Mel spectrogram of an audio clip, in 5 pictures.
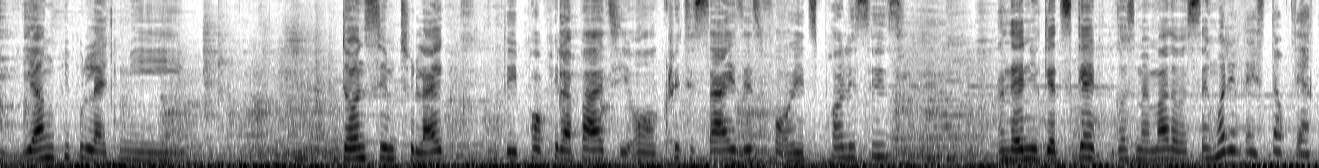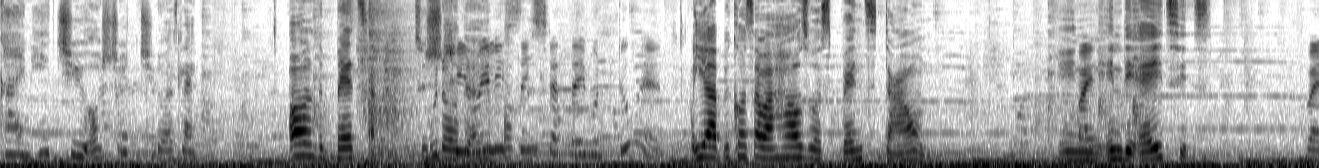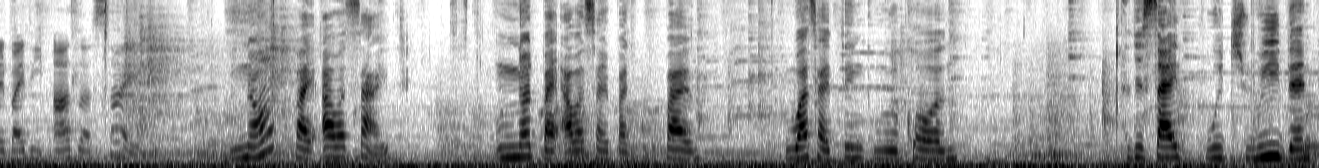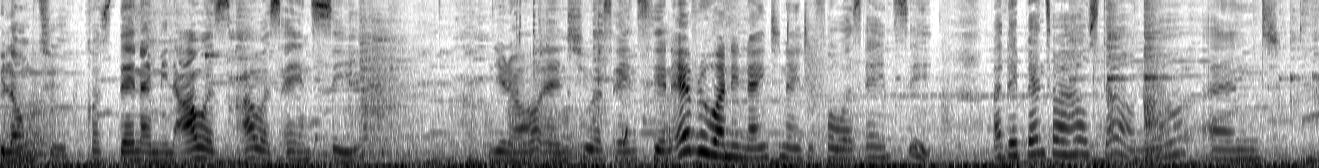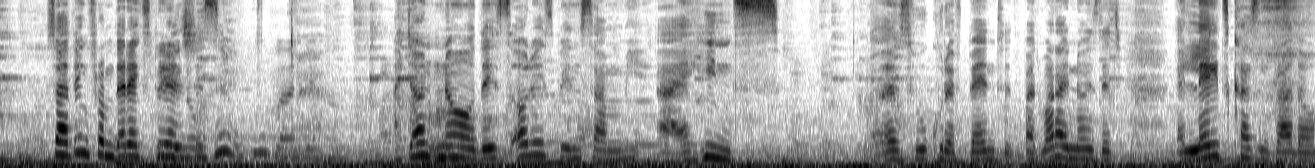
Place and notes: Bat Centre, South Beach, Durban, South Africa - don't say a word...
Faith is full of stories...
recorded during the Durban Sings project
